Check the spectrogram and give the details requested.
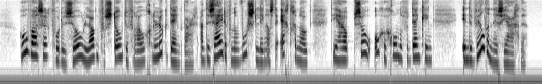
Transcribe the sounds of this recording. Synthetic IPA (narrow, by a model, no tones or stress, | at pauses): ɦuʋɑsɛɹv̥ʊːɹdəzowlɑŋv̥əɹstowtəvrʌwχəlɵkdɛŋɡbaːɹa̰ːndəzɛjdəvɑnənʋustəlɪŋɑlzdəʔɛχtχənowt | d̥iɦaːɹɔpsowɔnχəχrɔndəvəɹdɛŋkɪŋ | ʔɪndəʋɪlˠdəɹnɪsjaːχdə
